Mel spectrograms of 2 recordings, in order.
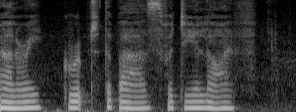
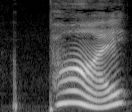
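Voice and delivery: sudden high, loud alarmed squeak; shocked gasp; 8 semitones higher, 9 dB louder than usual. Acted. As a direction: blurt it out in horror. Mouse says they'd become pie.

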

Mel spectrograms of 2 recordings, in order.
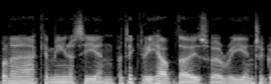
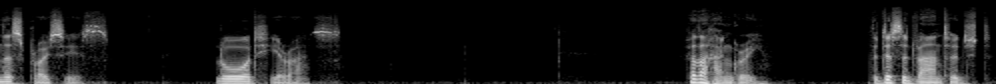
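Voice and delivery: measured liturgical reading with long pauses; formal prayer; 2 semitones higher than usual. Real, not acted. Priest leading the congregation in prayers for others, solemn and measured. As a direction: lead the intercessions in solemn, spaced phrases. Leads the intercessions.

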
